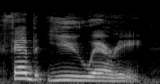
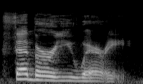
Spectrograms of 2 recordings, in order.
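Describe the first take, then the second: First: The first r is dropped after the b. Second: The first r is sounded after the b. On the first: The speaker calls it wrong. "as if that little R isn't there" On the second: The speaker calls it right. "There's that little extra R in there"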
